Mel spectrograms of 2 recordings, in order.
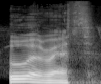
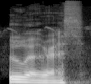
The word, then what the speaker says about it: Ureth: Ureth. Uereth. With the hard TH sound. Uereth.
